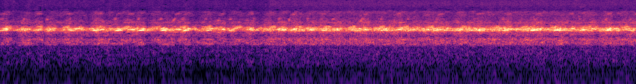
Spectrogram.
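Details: Late on a rainy night beside a pond in Ingye Art Park, an urban park in Suwon, many frogs call together in a continuous shrill, buzzing chorus over steady rainfall.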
